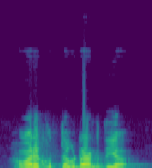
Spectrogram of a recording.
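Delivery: high, fast, offended and indignant outburst.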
